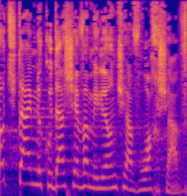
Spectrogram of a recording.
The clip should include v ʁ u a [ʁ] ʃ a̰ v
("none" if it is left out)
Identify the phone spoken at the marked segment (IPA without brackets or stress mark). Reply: χ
